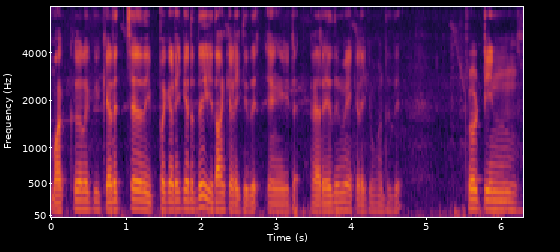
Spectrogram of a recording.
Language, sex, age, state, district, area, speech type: Tamil, male, 18-30, Tamil Nadu, Kallakurichi, urban, spontaneous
